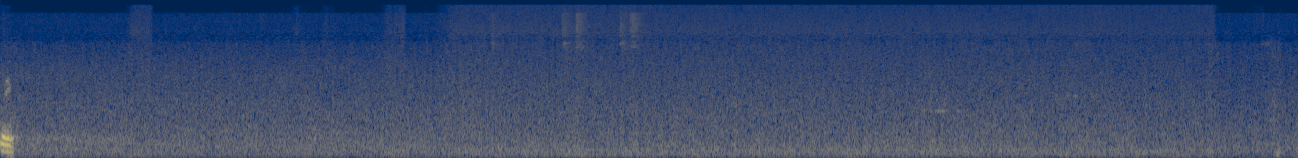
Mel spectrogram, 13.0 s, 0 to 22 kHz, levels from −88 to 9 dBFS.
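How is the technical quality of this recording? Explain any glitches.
Two brief dips in level mark the recording. Speech suppressed in double talk appears from 0.00 to 0.26 s and again from 1.63 to 1.71 s. The speech drops by roughly 10 dB, likely because an echo canceller could not separate the talker from the loudspeaker echo while both sides spoke, and turned both down. On a waveform, the envelope visibly shrinks; a spectrogram shows fainter bands.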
